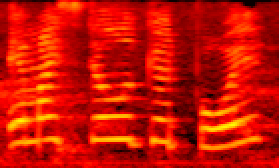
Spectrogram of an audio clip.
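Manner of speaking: high-pitched pleading dog voice, rising at the end; hopeful pug. Acted. Pug to Zeus after bounding back, high hopeful question. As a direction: ask high and hopeful, like an eager pet. Pug asks master for approval.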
